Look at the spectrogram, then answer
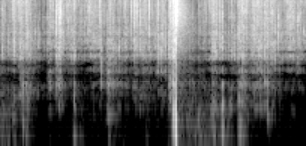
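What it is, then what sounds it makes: Plastic bubble wrap. Thumbs and fingertips pinch clear plastic bubble wrap, squeezing and popping its air bubbles. Steady bright crinkling and crackling run throughout, with one sharp, loud pop just past the middle that cuts off almost instantly.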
